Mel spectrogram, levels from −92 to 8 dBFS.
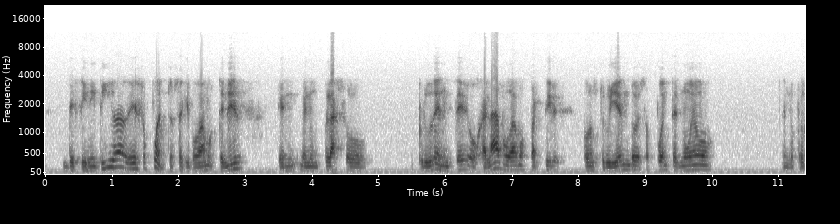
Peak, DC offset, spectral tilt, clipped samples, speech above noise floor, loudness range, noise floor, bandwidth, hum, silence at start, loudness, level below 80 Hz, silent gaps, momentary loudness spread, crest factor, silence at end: -4 dBFS; under 0.1%; -7.5 dB/octave; under 0.1%; 33 dB; 3 LU; -53 dBFS; 9.6 kHz; none; 0.3 s; -20 LUFS; -52 dBFS; none; 10 LU; 18 dB; 0 s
